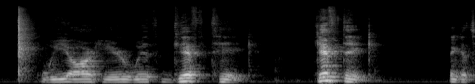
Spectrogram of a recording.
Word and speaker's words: Giftig: Giftig.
